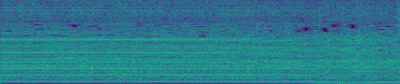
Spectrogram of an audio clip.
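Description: Steady, sustained electric guitar drone from the stage amplifiers, several held tones ringing unchanged, over a constant crowd noise.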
